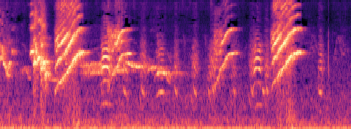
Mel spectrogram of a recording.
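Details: Male yellow canary singing: loud, sharp chirps with quick downward sweeps, bunched into bursts near the start and again near the end, linked by softer twitters, over a steady low hum.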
